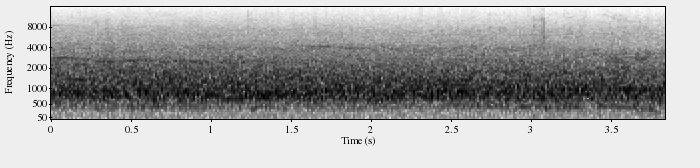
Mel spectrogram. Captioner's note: crowd's roar drowns out commentary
